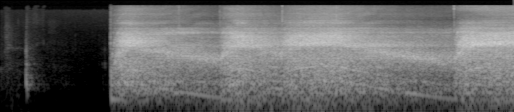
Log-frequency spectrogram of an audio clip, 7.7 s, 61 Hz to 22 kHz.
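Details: RIDGID wet/dry shop vac from 2004 after fan blade repair with a lathe-turned PA12-CF printed blade, reassembled and running: steady high rushing whine with smooth even motor hum, no scraping or wobble, normal.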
